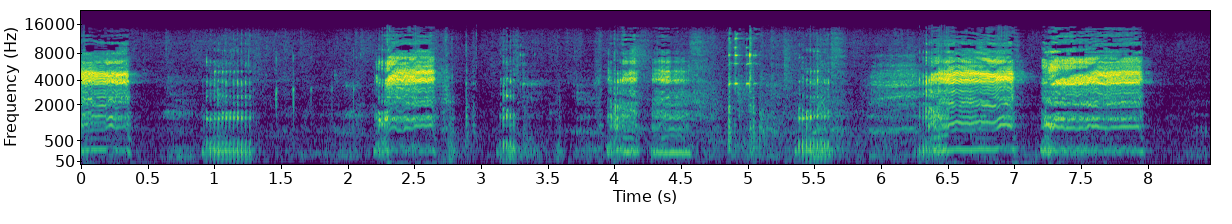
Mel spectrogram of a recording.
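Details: Fattening pigs giving loud, drawn-out high squeals in bursts of about half a second, mixed with lower grunts between them.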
